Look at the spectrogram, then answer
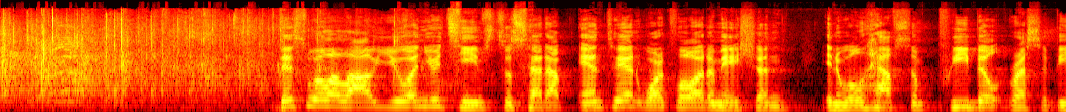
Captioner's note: applause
